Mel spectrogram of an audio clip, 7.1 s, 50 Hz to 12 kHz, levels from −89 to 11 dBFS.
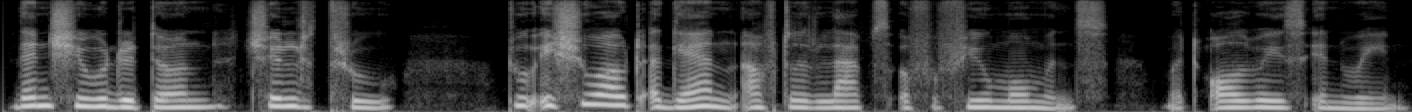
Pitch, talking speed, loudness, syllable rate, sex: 205 Hz, 180 wpm, -17 LUFS, 4.8 syllables/s, female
